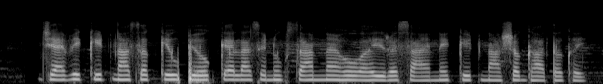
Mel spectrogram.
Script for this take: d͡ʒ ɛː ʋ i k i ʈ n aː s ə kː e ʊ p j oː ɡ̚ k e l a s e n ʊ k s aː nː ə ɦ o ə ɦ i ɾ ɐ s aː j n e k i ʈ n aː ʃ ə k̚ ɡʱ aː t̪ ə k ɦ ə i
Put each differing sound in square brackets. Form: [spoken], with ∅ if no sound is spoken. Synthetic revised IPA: d͡ʒ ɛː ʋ i k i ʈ n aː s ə kː e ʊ p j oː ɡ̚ k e l a s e n ʊ k s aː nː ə ɦ o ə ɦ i ɾ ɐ s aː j n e k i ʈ n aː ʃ ə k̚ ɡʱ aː t̪ ə k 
